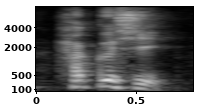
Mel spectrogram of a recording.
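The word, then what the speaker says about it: 白紙: 발음은 하크시.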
